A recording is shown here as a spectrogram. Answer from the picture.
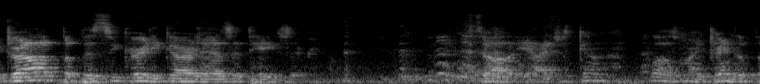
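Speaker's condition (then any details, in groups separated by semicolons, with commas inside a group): Ataxia; slow delivery, occasional slurring, frequent pauses to breathe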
